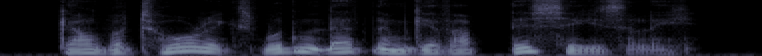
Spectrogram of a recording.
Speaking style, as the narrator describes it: he muttered to himself

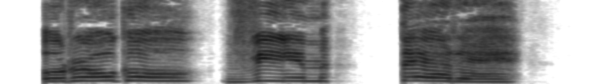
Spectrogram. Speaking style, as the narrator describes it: Zenith cried

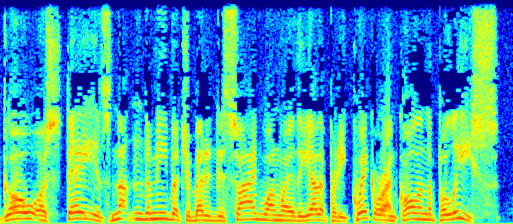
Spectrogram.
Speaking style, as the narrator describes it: McGursky yelled

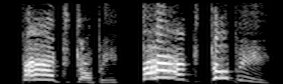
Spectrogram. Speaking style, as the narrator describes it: squealing

